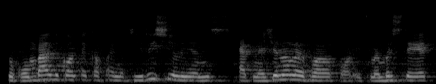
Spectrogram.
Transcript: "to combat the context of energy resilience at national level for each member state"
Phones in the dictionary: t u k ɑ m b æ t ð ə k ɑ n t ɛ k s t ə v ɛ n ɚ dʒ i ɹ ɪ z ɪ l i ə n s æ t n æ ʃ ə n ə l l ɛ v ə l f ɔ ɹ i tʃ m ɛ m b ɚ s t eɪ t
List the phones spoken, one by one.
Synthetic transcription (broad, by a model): t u k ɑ m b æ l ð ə k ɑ n t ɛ k t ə f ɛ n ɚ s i ɹ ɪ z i l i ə n s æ t n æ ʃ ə n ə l l ɛ v ə l f ɔ ɹ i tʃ m ɛ m b ɚ s t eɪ t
